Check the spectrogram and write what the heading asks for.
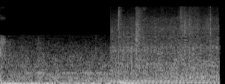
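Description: Car rolling slowly over asphalt: tyre noise on the road surface with a low engine rumble, which swells about a second in.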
